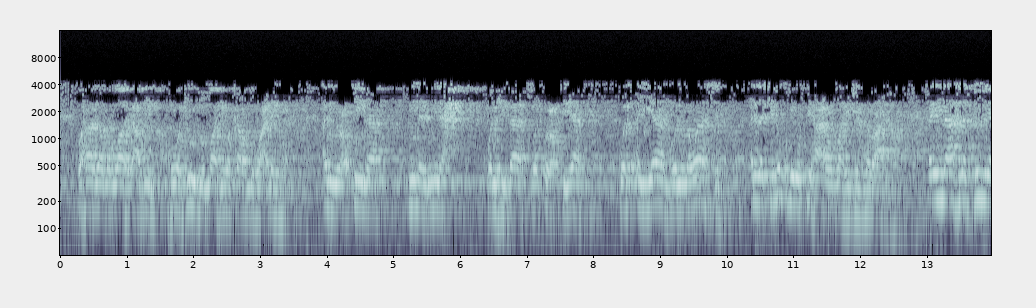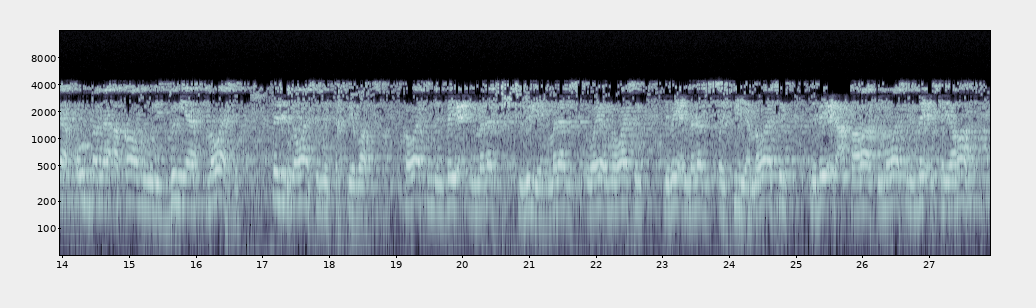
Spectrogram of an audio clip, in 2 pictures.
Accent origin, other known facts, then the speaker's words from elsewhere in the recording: Egypt; اللهم احفظ بلدنا مصر من كيد الكائدين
